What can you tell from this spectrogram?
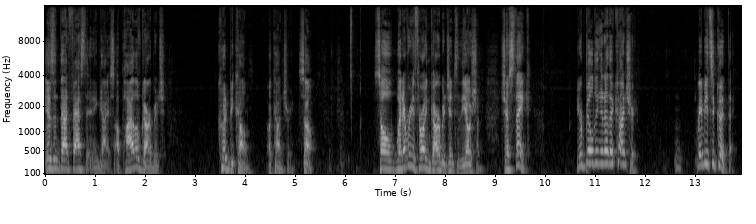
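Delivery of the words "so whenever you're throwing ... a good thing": ironic, tongue-in-cheek, rattled-off sarcastic delivery. Presenting a news story to the audience, sarcastic. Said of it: "That was sarcasm".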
